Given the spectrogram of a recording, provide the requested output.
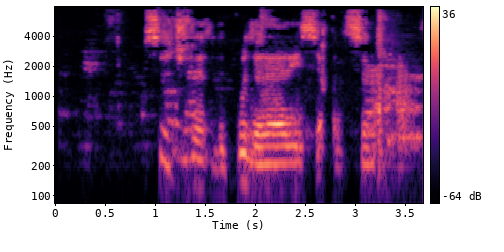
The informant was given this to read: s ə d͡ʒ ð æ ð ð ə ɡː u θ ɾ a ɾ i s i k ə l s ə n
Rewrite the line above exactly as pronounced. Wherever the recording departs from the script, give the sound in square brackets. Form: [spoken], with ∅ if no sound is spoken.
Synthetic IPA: s ə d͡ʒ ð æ [θ] ð ə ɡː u [ð] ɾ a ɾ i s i [q] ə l s ə n

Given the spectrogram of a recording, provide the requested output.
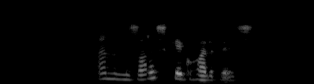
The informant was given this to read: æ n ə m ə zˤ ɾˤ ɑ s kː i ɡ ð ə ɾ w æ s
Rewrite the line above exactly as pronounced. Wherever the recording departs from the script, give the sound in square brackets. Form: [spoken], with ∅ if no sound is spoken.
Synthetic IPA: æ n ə m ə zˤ ɾˤ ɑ s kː [æ] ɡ [ʁ] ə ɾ [v] æ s

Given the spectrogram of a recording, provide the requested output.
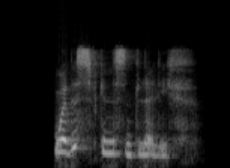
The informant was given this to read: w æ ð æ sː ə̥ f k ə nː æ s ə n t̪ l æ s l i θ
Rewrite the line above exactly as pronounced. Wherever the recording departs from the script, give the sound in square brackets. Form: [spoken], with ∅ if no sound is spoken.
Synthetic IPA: w æ ð æ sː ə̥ f k ə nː æ s ə n t̪ l æ [∅] l i θ

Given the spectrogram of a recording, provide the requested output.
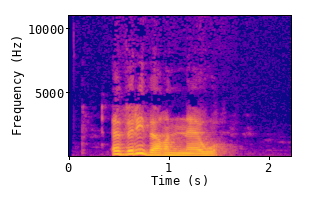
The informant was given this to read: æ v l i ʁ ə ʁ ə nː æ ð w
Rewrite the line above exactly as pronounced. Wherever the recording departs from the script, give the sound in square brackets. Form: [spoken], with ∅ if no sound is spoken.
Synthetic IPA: æ v [ɾ] i [ð] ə ʁ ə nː æ [∅] w

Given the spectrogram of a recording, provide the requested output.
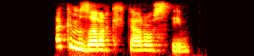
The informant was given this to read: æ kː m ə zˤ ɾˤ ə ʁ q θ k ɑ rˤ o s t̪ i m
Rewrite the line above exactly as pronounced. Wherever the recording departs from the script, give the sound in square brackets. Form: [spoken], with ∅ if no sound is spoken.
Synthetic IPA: æ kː m ə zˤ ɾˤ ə ʁ [k] θ k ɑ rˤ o s t̪ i m

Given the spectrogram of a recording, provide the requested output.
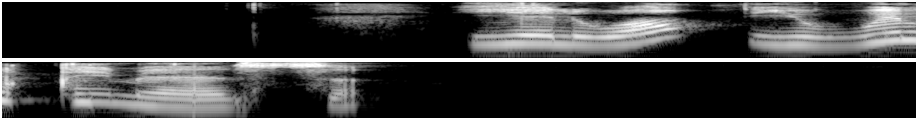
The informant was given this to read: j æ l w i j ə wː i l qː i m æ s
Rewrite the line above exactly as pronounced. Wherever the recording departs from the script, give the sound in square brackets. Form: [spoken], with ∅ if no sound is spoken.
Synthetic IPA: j æ l w [æ] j ə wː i l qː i m æ s

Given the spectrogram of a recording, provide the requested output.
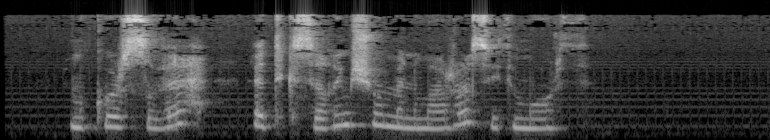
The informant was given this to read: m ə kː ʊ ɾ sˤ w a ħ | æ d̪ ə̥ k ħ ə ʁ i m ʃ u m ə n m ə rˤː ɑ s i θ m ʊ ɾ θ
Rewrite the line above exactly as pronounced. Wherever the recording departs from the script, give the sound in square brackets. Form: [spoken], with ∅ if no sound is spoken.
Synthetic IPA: m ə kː ʊ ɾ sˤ [v] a ħ | æ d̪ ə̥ k [s] ə ʁ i m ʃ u m ə n m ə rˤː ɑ s i θ m ʊ ɾ θ

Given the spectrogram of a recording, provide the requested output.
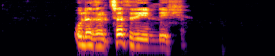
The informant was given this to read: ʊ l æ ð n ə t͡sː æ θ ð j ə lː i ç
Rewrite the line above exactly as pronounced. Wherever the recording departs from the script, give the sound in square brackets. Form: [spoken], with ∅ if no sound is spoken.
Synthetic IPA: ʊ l æ ð n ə t͡sː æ θ ð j ə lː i ç

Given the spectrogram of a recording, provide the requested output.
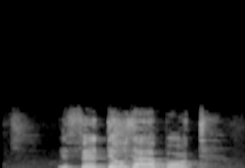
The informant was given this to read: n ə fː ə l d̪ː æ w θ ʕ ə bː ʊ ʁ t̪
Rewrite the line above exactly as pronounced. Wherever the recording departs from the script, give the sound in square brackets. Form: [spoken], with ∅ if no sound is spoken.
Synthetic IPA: n ə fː ə [ɾ] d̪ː æ w θ ʕ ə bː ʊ ʁ t̪

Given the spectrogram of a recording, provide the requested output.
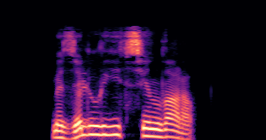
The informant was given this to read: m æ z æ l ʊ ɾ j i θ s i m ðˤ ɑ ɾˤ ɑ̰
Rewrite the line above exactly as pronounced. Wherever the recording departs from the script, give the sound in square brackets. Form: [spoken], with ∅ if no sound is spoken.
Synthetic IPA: m æ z æ l ʊ ɾ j i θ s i [n] ðˤ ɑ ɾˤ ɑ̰

